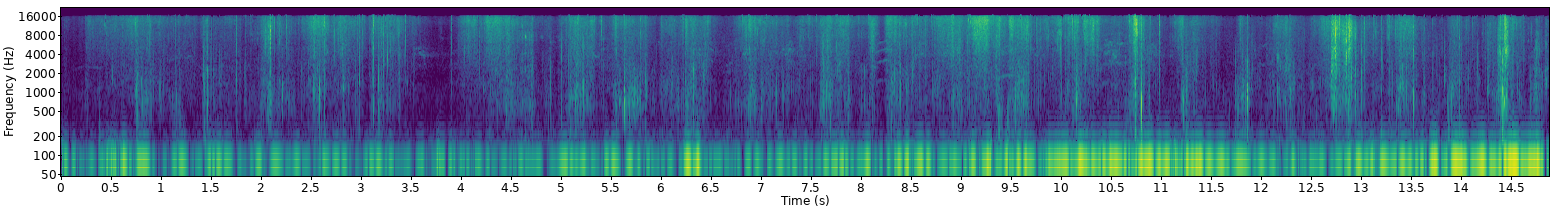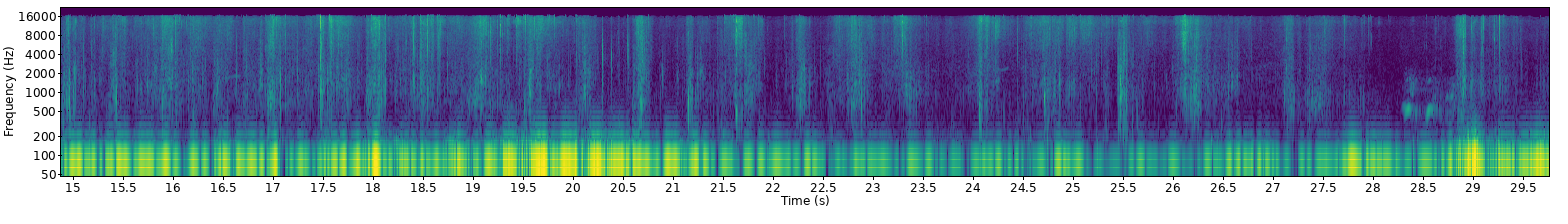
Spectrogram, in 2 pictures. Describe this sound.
Australian Bush Atmos 02 - Walking
Walking through a bush / forest.
Australia, Australian, birds, blowing, bush, chirping, dirt, flies, fly, footsteps, forest, grass, insect, insects, rocks, trees, valley, walking, wind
